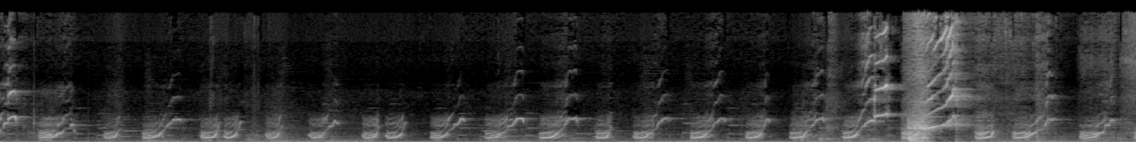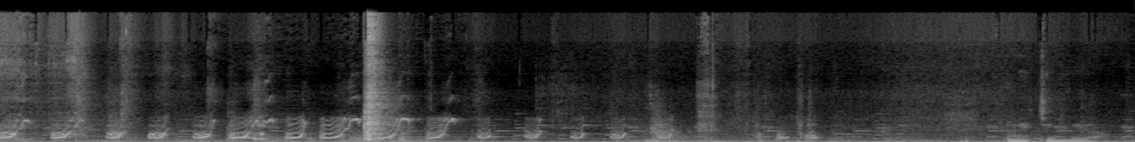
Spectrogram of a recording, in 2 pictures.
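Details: Female pet guinea pigs of Peruvian, English and Teddy breeds calling out their feelings: a long train of quick, evenly spaced rising squeaks, broken by a sharp clatter near the middle and another knock later, trailing off at the end.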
